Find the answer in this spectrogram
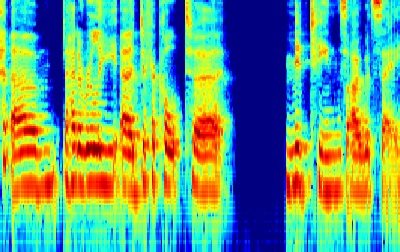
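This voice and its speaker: A woman with an English accent speaks very slowly at a very even loudness over a quiet background. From England. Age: 60s. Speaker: spiritual teacher and channel. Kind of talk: interview.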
